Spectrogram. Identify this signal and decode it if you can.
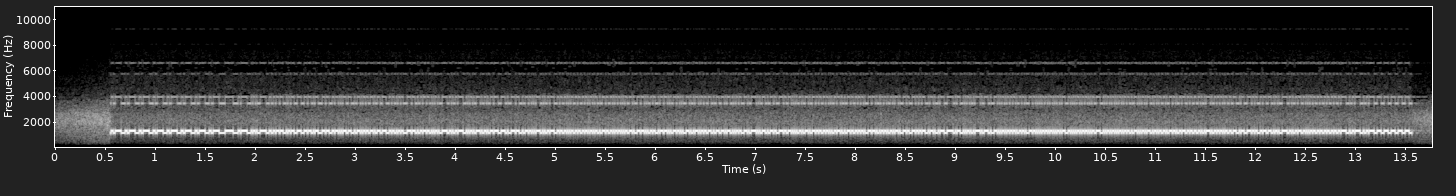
NAVTEX (SITOR-B), 100 baud, 170 Hz shift, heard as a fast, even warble, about 1240 Hz centre. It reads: ZCZC QA78 NAV WARNING 165. BUOY IN PSN 19-52S 040-38E UNLIT. NNNN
